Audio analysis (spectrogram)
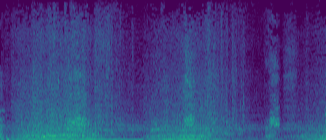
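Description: A car's engine revs and surges while it is push-started, rising and falling in a steady drone. Tire noise and brief voices come through faintly underneath.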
